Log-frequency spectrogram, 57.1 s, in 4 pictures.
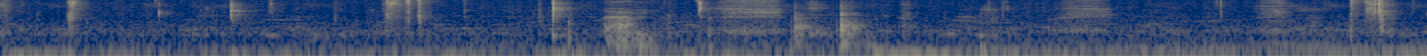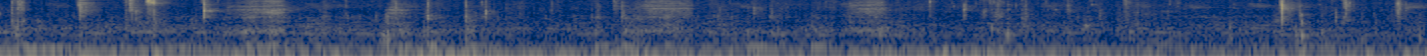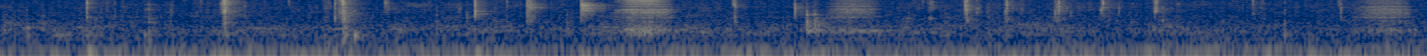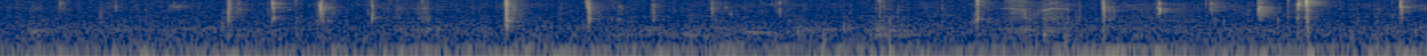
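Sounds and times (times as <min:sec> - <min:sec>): mouth clicks and crunches: 0:00.0 - 0:04.7, 0:05.3 - 0:05.8, 0:12.0 - 0:57.0
noisy smacking sounds: 0:00.0 - 0:04.7, 0:13.4 - 0:25.7, 0:26.6 - 0:34.6, 0:45.0 - 0:57.0.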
